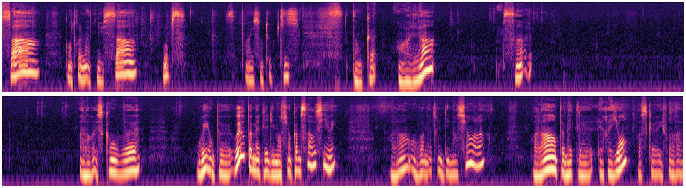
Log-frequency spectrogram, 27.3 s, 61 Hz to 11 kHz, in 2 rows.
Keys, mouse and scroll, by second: 0.0 click, 2.1 click, 3.5-3.9 scroll up 2, 5.4 click, 7.6 click, 9.4-10.5 drag, 11.9 click, 18.5 click, 22.2 click, 23.6 click.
